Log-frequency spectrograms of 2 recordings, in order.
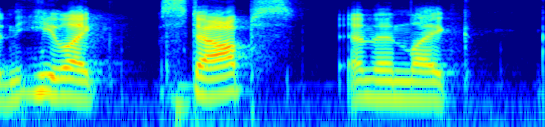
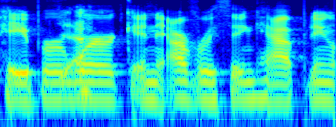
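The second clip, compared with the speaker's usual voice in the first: ordinary talk, nothing marked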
